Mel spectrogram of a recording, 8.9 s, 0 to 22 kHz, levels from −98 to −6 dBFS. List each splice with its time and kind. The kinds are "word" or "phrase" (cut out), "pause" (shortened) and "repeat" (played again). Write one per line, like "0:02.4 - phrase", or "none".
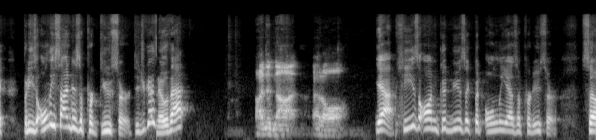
0:02.4 - word
0:05.9 - word

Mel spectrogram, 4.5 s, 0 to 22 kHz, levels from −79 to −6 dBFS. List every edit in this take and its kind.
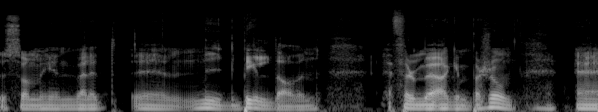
none

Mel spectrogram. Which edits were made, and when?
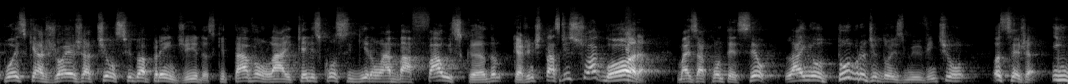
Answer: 0:05.6 - word

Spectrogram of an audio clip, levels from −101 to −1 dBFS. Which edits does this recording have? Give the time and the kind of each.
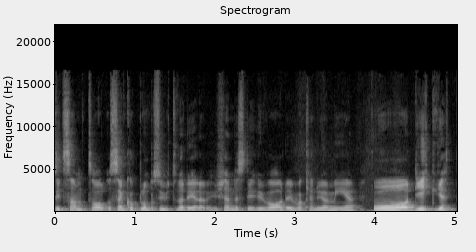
0:01.2 - phrase
0:03.8 - pause

